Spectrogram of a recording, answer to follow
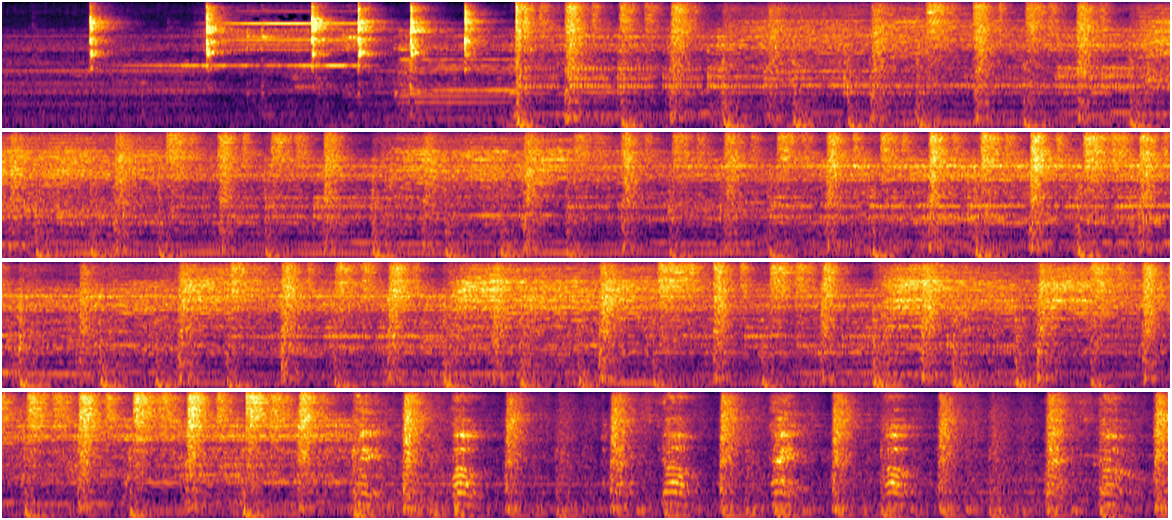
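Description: A live rock band playing: a few quieter guitar notes open, then the drum kit and electric guitar come in together about three and a half seconds in with a steady, loud rock beat. A voice starts singing near the end.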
